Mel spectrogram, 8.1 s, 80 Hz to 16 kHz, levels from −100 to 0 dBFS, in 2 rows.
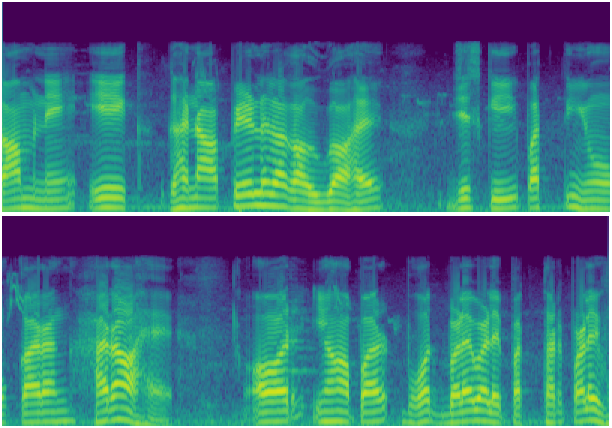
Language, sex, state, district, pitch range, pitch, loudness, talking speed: Hindi, male, Bihar, Purnia, 150-170 Hz, 165 Hz, -14 LUFS, 155 wpm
